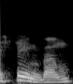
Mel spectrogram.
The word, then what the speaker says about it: Sheinbaum: Sheinbaum, se pronuncia Sheinbaum porque Sheinbaum es un apellido del padre de Carlos Sheinbaum, el padre de Claudia, y tiene una raíz judía, Sí. askenazi, Sí. porque el abuelo de Claudia era un inmigrado lituano que llegó por ahí de 1917 a México. Entonces, la pronunciación de Sheinbaum, cuando lo pronuncia un judío askenazi, suena como a Steinbaum.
